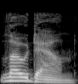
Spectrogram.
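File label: "lowdown", US English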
